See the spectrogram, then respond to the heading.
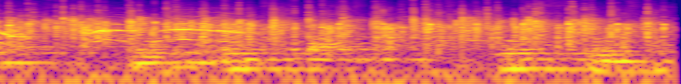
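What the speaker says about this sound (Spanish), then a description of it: "¡Aplausos, por favor!" Studio audience applause on the Violetta television set, dense clapping that continues steadily throughout, mixed with voices and some tonal music-like sound.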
